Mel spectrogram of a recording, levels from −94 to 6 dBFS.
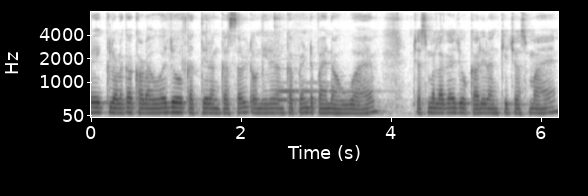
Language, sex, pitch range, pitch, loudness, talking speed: Hindi, male, 125-135 Hz, 130 Hz, -29 LUFS, 240 wpm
